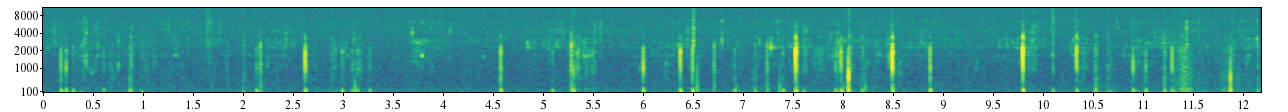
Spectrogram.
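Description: A kayak paddle splashes and drips in calm water.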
